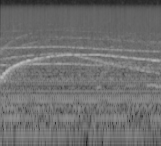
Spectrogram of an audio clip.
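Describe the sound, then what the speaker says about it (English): An unusual siren on a Newberry Fire Department truck during a Maplefest parade, with one long rising-then-falling wail that carries steadily over background crowd and street noise. "There's Newberry Fire Department. They've got an unusual siren."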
